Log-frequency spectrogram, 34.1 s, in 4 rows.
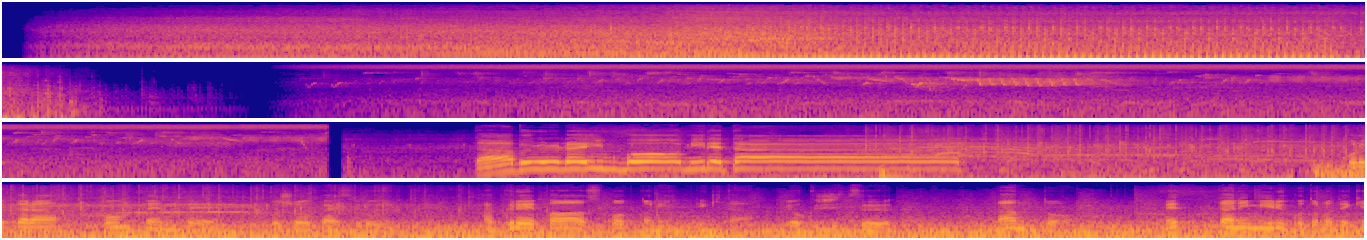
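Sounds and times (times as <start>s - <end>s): birds chirping: 10.3s - 20.2s, 24.3s - 27.6s
loud low rumbling: 25.0s - 34.0s.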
